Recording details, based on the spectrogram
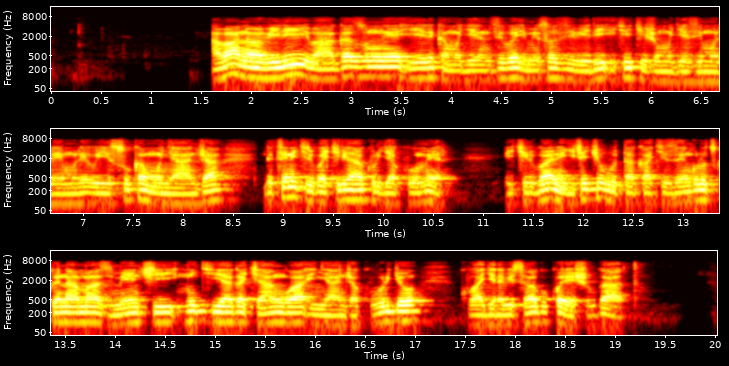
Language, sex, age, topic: Kinyarwanda, male, 18-24, education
